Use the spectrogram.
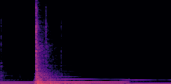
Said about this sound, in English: It moved slowly, like a pendulum, catching wooden beams and boxes with its light, spreading shadows momentarily before the door clicked shut.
